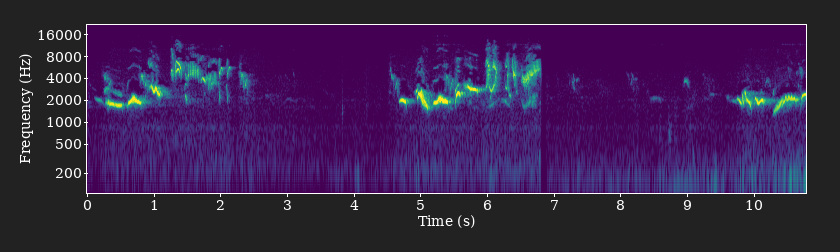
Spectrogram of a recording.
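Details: Two full blackbird song phrases separated by a silent gap, each beginning with low mellow whistles and climbing into rapid, high twittering, with a third phrase starting at the end.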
